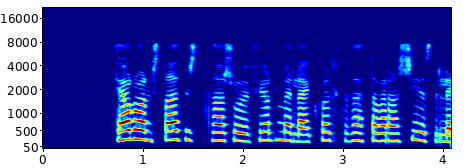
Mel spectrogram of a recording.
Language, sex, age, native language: Icelandic, male, 30-39, Icelandic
